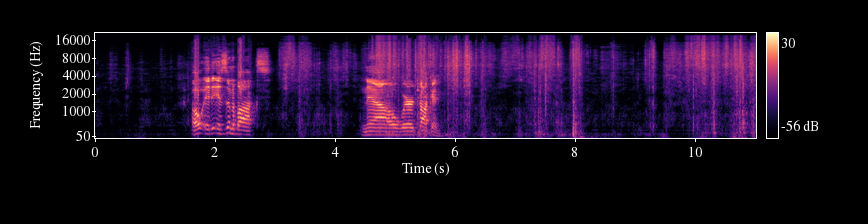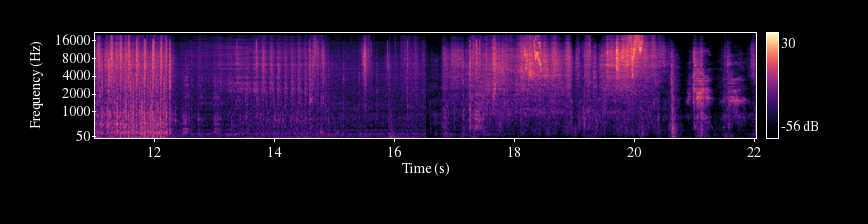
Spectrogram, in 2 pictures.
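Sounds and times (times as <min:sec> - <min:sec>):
cardboard packaging rustling: 0:03.0 - 0:20.6.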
